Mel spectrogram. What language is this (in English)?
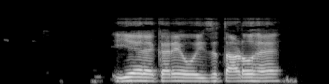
Marwari (Pakistan)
